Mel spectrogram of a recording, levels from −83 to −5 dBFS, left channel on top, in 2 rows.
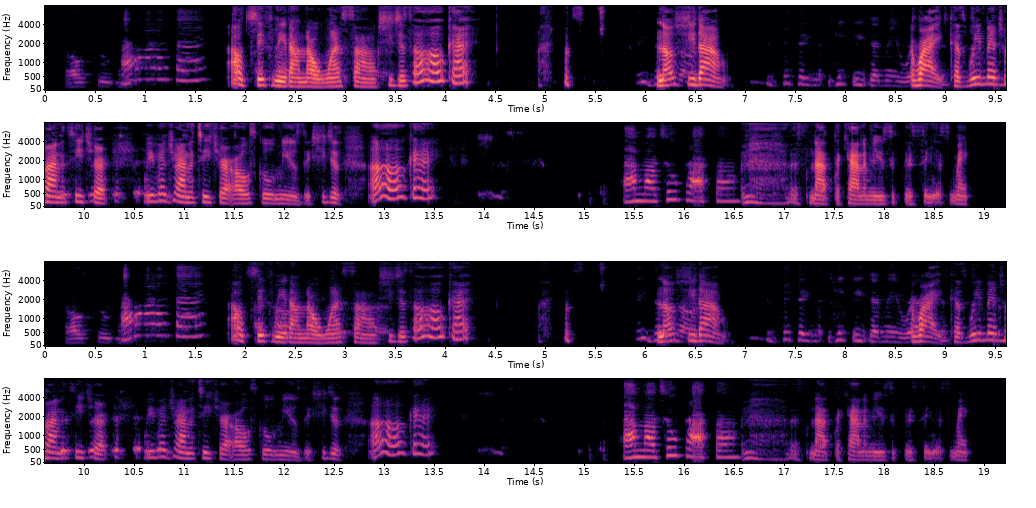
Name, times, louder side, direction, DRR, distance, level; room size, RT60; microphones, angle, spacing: voice 1, 0.2-0.9 2.1-3.5 3.7-3.8 5.9-6.6 7.2-9.0 9.5-10.8, right 4 dB, 25° right, 0.4 m, -44 dB
voice 2, 0.8-1.6 15.4-16.6, right 2 dB, 75° right, 0.6 m, -34 dB
voice 3, 1.9-4.3 4.9-5.1 6.1-6.8 8.7-10.2 10.6-13.5 14.1-14.2 16.6-18.8, left 7 dB, 75° left, 0.3 m, -28 dB
2.6 x 2.4 x 2.5 m
head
